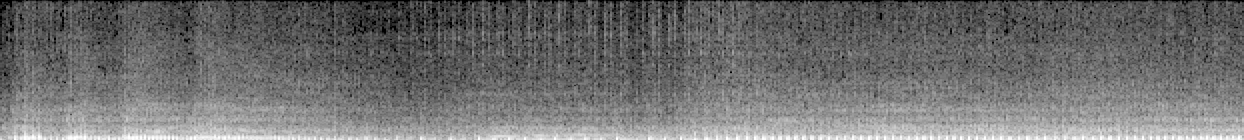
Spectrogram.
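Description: Dirt bike engine revved in quick blips, then idling with a slow, uneven putter, before settling into a steady, stronger note as the bike pulls away.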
